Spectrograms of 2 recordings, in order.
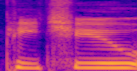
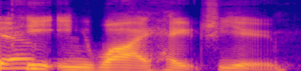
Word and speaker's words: Peyhu: You're like also one of the only ones who pronounces my name right. Like, I have some other friends and they pronounce like Pichu or like really something else, and you're like one of the only ones who say my name correctly. Yeah, I think it's important, like, for the people that listen, because it's audio, your name is spelled Peyhu.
